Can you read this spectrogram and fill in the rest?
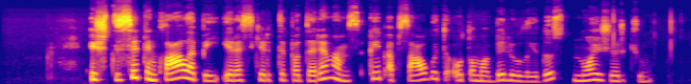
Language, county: Lithuanian, Vilnius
